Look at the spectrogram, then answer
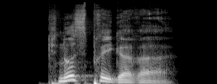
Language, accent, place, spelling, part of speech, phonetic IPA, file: German, Germany, Berlin, knusprigere, adjective, [ˈknʊspʁɪɡəʁə], De-knusprigere.ogg
- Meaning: inflection of knusprig: 1. strong/mixed nominative/accusative feminine singular comparative degree 2. strong nominative/accusative plural comparative degree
